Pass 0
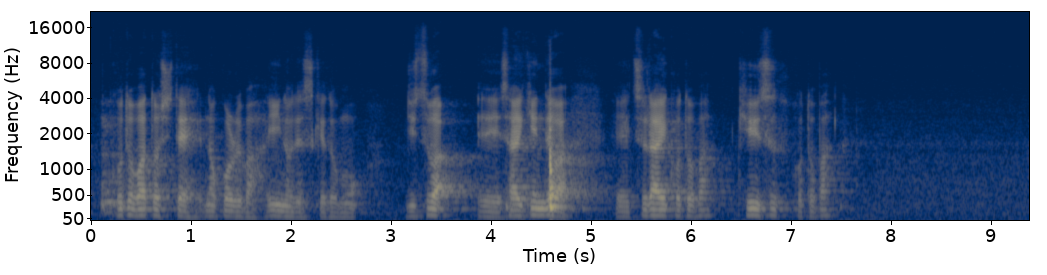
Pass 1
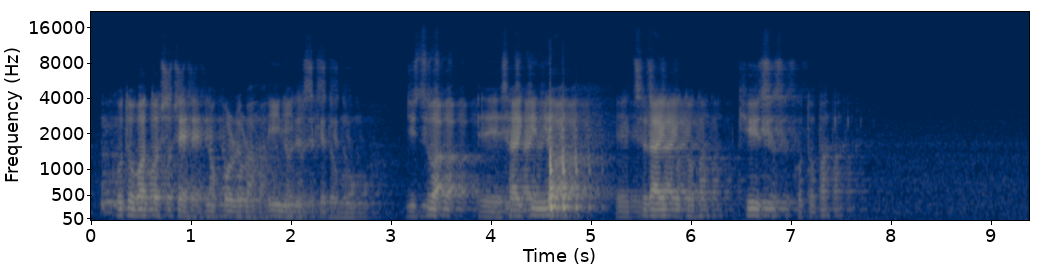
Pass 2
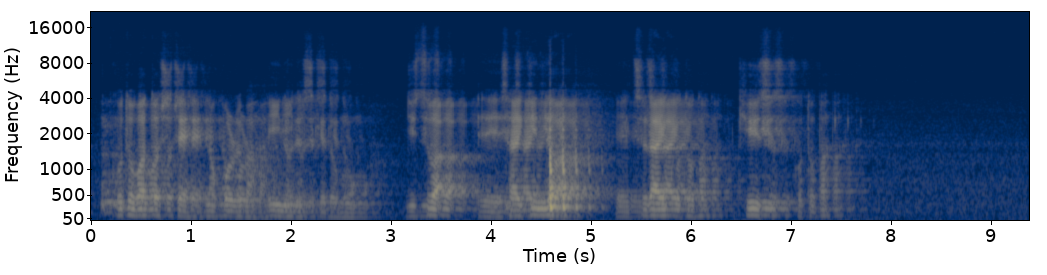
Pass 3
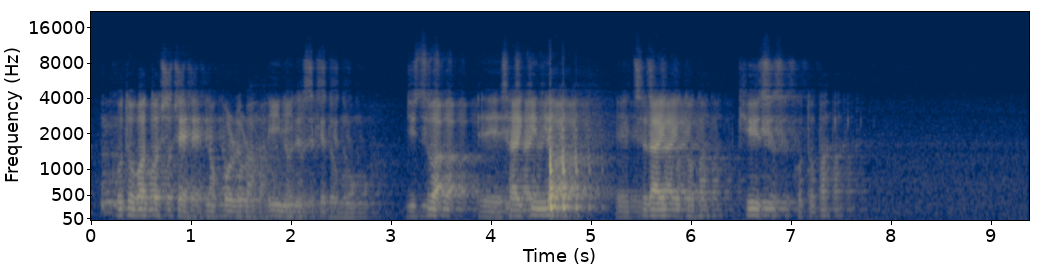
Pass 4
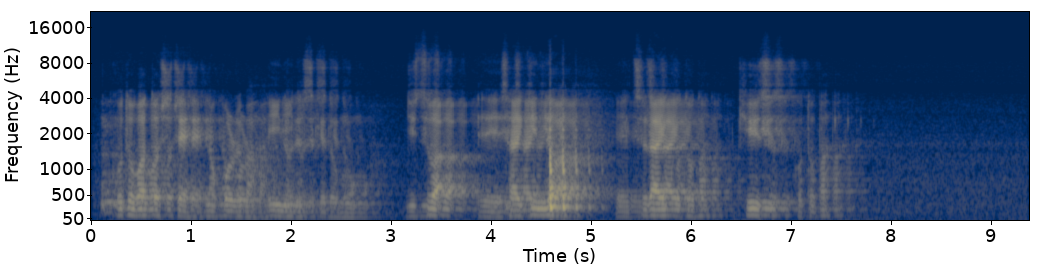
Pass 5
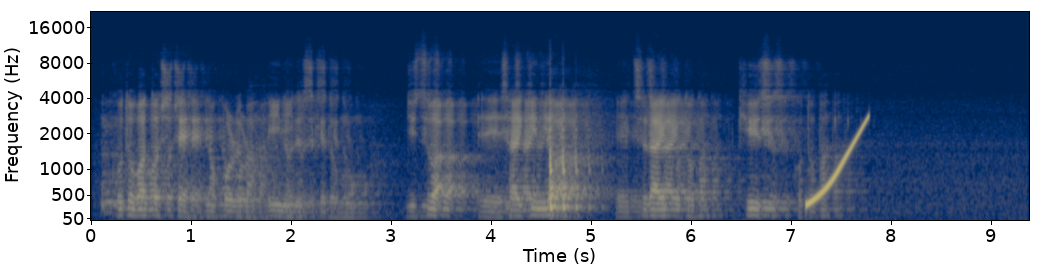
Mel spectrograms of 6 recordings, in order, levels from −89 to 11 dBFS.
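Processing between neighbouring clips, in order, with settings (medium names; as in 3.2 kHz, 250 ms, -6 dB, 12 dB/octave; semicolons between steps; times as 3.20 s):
feedback delay 129 ms, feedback 34%, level -5 dB; trim -5.5 dB
band-stop 4.9 kHz, Q 7.8; trim +3 dB
low-pass 10 kHz 12 dB/octave; trim +4 dB
gate with hold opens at -54 dBFS
painted sound rise, 7.14–7.78 s, 310–2900 Hz -15 dBFS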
